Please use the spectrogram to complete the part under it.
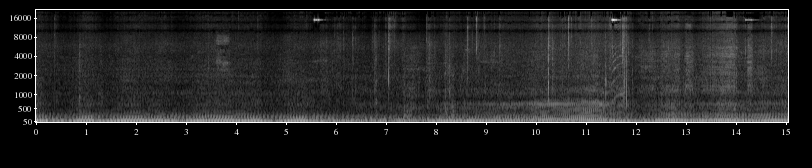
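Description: A UForce 1000 side-by-side drives through rainforest with a steady, close engine drone. Clattering and crunching from rough terrain come through, and there is a brief rev change near the end.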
